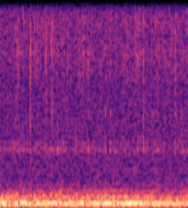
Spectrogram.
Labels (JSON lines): {"label": "anthrophony, boat engine", "recorder": "HydroMoth"}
